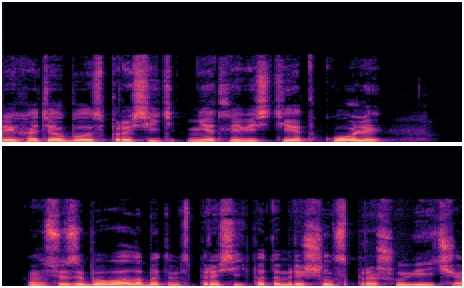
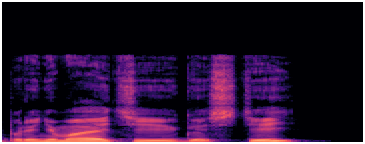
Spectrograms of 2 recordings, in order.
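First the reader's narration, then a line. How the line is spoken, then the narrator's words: Deep chesty question. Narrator (Russian): грудным голосом спросил Теодор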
